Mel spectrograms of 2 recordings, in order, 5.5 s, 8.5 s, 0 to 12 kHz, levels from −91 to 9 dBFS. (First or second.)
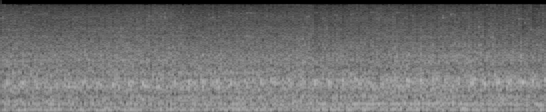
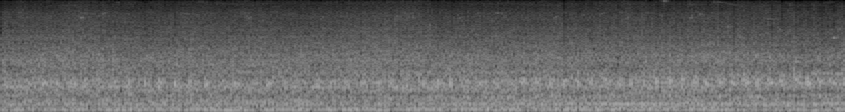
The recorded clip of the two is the first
